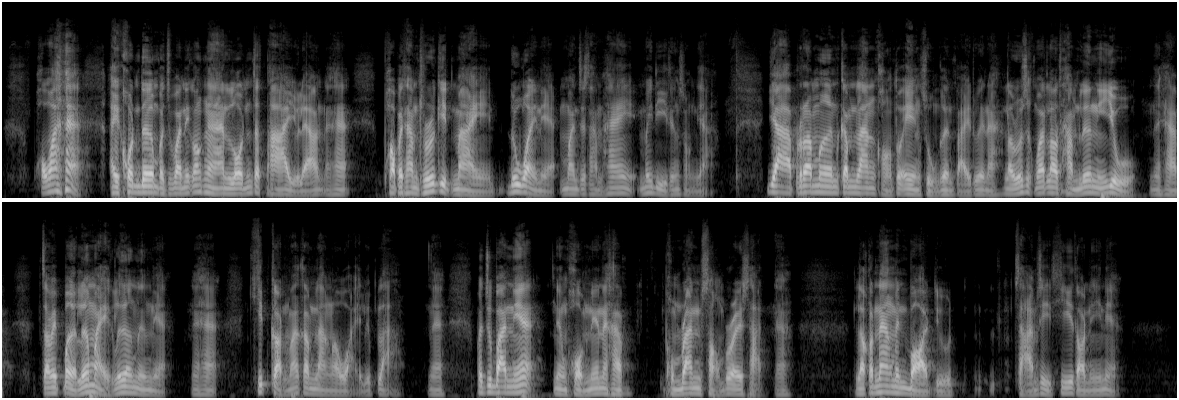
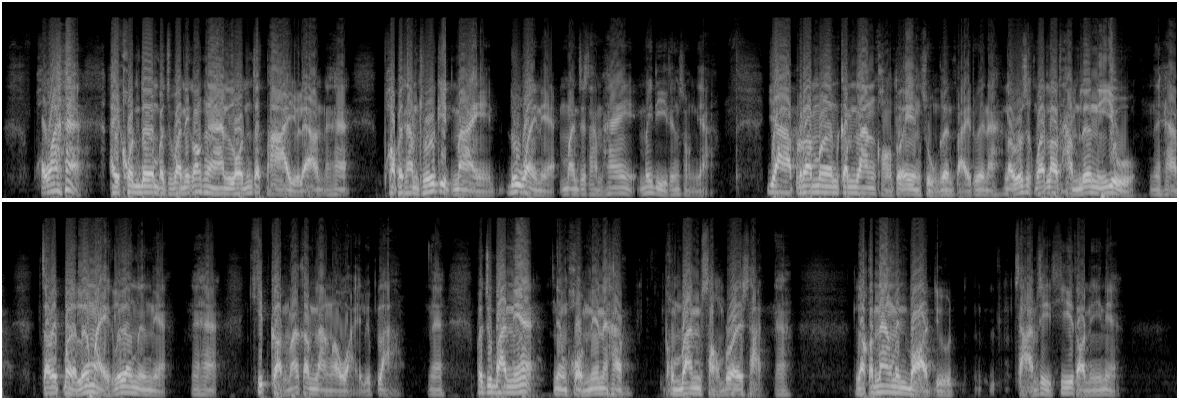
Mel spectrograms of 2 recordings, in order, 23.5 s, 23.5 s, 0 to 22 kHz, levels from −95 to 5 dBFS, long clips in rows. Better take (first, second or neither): first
